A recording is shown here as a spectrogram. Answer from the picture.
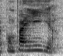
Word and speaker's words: companhia: essa frase é assim então a pronúncia certa é companhia mas normalmente a gente não escuta isso das pessoas nem fala que ele está em companhia de alguém veja aí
